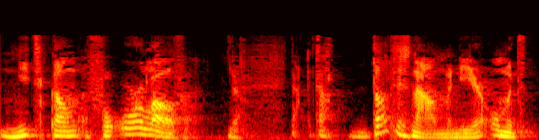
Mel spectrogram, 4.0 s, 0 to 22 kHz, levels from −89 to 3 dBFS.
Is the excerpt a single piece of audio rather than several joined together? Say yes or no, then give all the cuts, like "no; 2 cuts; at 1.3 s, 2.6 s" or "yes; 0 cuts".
yes; 0 cuts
